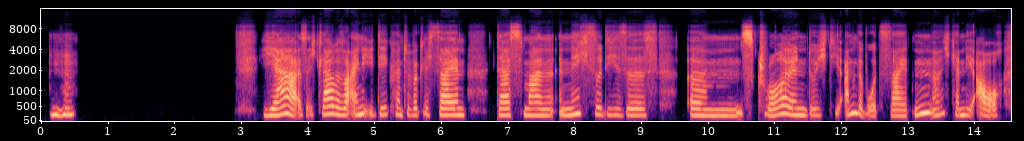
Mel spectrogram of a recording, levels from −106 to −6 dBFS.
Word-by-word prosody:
Mhm. 225 +1 0 2.8
Ja, 210 +6 +6
also 225 +1 -1
ich 230 - -7
glaube, 240 -1 +3
so 215 - +3
eine 240 +3 +2
Idee 235 -6 -4
könnte 230 -2 -6
wirklich 215 +1 -4
sein, 215 0 +3 0.5
dass 210 0 +1
man 210 -2 +1
nicht 230 +6 0
so 230 -2 -3
dieses, 210 -1 -4 0.5
ähm, 195 0 -2
Scrollen 220 -3 +3
durch 205 +2 -4
die - - -8
Angebotsseiten- 230 -1 0
ne, 215 -6 -3
ich 275 - -6
kenne 210 0 -3
die 205 - -5
auch- - - +1
215 Hz, 105 wpm, -23 LUFS, 205-235 Hz, 2.8 s, Ja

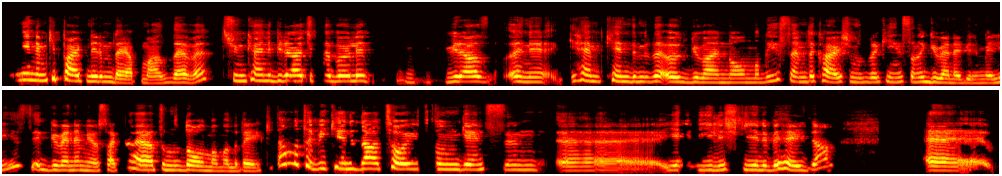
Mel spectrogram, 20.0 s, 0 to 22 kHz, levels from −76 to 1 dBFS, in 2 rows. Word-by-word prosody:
eminim 295 -2 +2
ki 365 +4 0
partnerim 240 - +3
de 185 - +4
yapmazdı, 165 +1 -1
evet. 280 - 0
Çünkü 270 +3 -2
hani, 270 -2 0
birazcık 260 -1 +1
da 255 -1 0
böyle 255 +1 +4 0.3
b 195 -2 -16 0.3
biraz 235 +1 +4 0.2
hani, 220 -2 +1 0.3
hem 260 -4 -1
kendimize 230 -3 0
öz 220 -3 +3
güvenli 195 -2 -1
olmalıyız 195 - -5
hem 220 -3 -2
de 240 - +3
karşımızdaki 210 -1 -1
insana 215 +1 -4
güvenebilmeliyiz. 185 - -3
E - - -1
güvenemiyorsak 205 -5 -1
da - - -4
hayatımızda 215 0 +3
olmamalı 175 -5 -2
belki 170 - -2
de. - - -3
Ama 485 +1 +1
tabii 275 +1 -2
ki 360 - 0
hani, 260 0 +1
daha 265 0 +7
toysun, 255 -3 +2
gençsin, 225 -2 -2 0.2
eee, 185 - -4
yeni 215 - -3 0.2
bir 210 0 -3
ilişki, 225 +2 -2
yeni 210 -2 0
bir - - +5
heyecan. 210 -2 +2 1.0
Eee 195 - +2
220 Hz, 140 wpm, -22 LUFS, 200-255 Hz, 1.0 s, daha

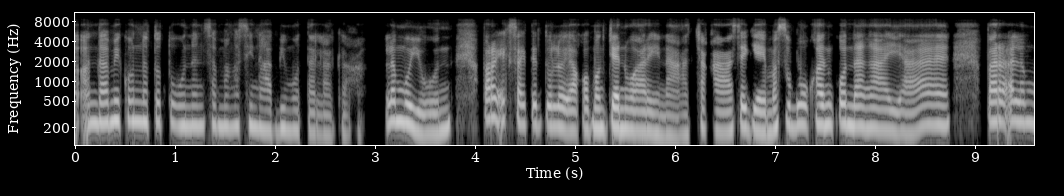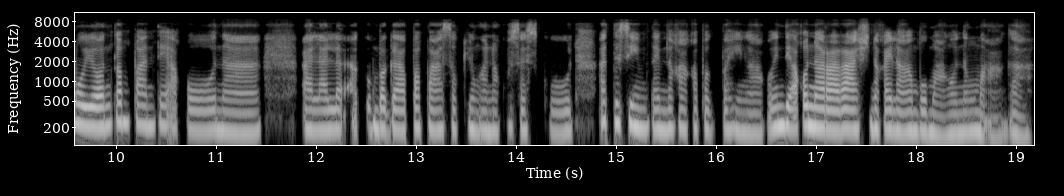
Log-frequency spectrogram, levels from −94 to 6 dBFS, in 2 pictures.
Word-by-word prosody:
ang 230 +2 +1
dami 240 +2 +5
kong 250 -1 0
natutunan 225 -3 -1
sa 220 0 -6
mga 210 0 -2
sinabi 195 -3 -2
mo 185 -1 -3
talaga. 160 -2 -9 0.4
Alam 250 +1 +4
mo 230 - +6
'yon? 170 +1 0 0.3
Parang 275 +2 +5
excited 220 -3 0
tuloy 210 -3 +2
ako 180 +1 +1
mag 195 - +5
January 180 -3 +4
na 150 -1 -4
saka 180 -2 -1
sige 195 -2 +4
masubukan 220 +4 +3
ko 230 - +3
na 210 -2 +4
nga 200 -1 +3
'yan. 200 +6 +2 0.4
Para 245 0 +6
alam 245 -1 +3
mo 230 -2 +1
'yon, 205 0 +3
kampante 220 -2 -3
ako 180 0 -5
na 170 -1 -3 0.4
alala 185 0 -2
ah, - - -5
kumbaga 195 -2 -1
papasok 190 -1 -5 0.2
yung 180 - -6
anak 175 0 -5
ko - - -9
sa 185 - -3
school 175 -1 -6 0.2
at 245 - -4
the 230 - 0
same 205 -3 0
time 190 -1 -2
nakakapag-pahinga 185 -3 -6
ako - - -7
hindi 210 +1 +3
ako 215 0 +2
na-rarush 190 -1 +3
na - - -3
kailangang 180 -1 -1
bumangon 165 -2 -4
nang 170 - -3
maaga. 170 0 -6
190 Hz, 175 wpm, -24 LUFS, 180-215 Hz, 0.4 s, mo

